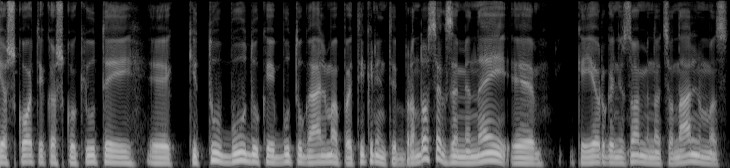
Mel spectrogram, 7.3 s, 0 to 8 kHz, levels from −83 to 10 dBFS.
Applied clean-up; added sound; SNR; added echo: neural mask model Resemble Enhance denoiser.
